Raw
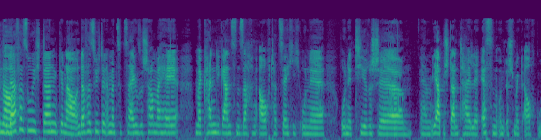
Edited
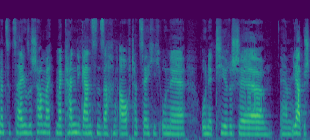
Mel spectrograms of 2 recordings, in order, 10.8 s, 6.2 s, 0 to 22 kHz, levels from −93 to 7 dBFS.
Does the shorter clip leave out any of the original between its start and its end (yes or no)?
yes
